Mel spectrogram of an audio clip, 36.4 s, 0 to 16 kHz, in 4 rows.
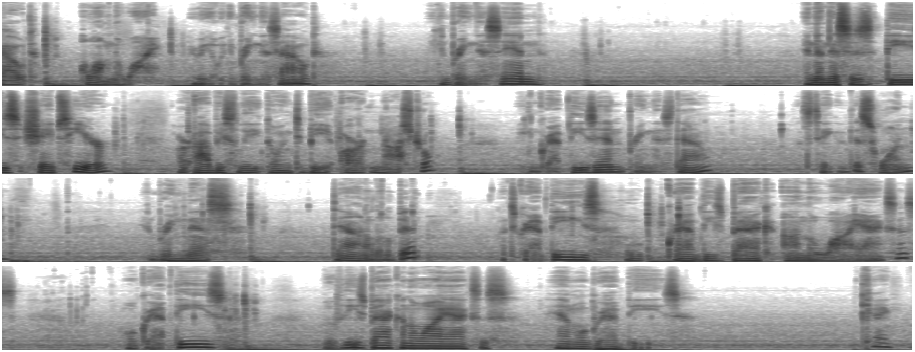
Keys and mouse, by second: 1.6 g, 1.7 g, 3.5 click, 3.5-5.4 middle drag, 3.7 g, 5.4 click, 5.5-7.0 middle drag, 5.8 g, 7.0 click, 7.1-11.1 middle drag, 7.3 g, 11.1 shift+drag, 11.3-15.7 middle drag, 13.7 g, 15.7 click, 15.8-22.8 middle drag, 16.0 g, 18.3 KP_1, 20.7 g, 22.8-27.8 drag, 24.7 g, 27.8-28.5 middle drag, 28.5-32.5 drag, 29.6 g, 32.5 middle click, 32.6 g, 32.8-35.8 drag, 33.3 g, 35.8-36.4 middle drag.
